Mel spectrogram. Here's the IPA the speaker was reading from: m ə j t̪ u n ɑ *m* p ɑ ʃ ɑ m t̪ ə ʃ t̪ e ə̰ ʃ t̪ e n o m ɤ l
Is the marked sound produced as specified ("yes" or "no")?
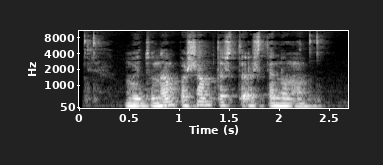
yes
